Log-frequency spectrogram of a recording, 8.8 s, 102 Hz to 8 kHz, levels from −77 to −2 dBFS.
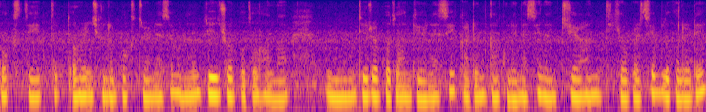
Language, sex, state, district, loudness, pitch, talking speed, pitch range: Nagamese, female, Nagaland, Dimapur, -18 LUFS, 185 Hz, 225 wpm, 180-195 Hz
